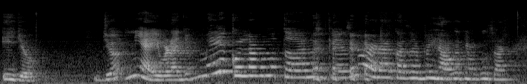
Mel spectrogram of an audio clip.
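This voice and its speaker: Here a woman speaks at a moderate pace with very wide pitch swings. Noticeable background noise and audible room echo fill the recording. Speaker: singer. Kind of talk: casual chat.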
